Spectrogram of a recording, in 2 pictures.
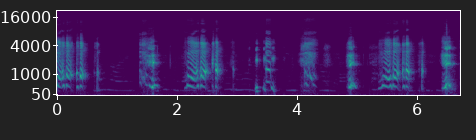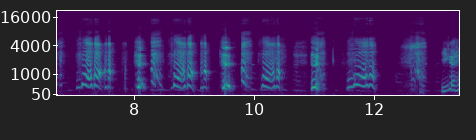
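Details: A baby boy with hiccups.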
